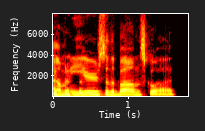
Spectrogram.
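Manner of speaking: play-acted heavy sarcasm, high and jabbing. Quoting a movie line with friends: imitating a sarcastic movie line. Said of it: "beautiful sarcasm".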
